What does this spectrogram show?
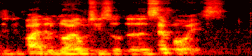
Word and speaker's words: Sepoy: You're talking about the divided loyalties of the Sepoys.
